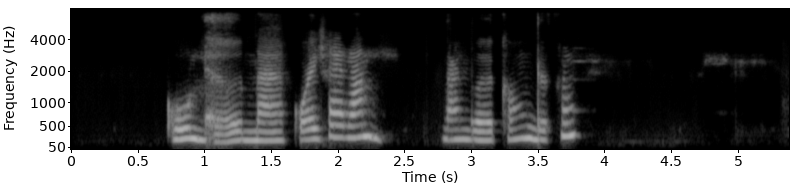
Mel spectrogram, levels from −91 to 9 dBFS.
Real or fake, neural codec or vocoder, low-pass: fake; codec, 16 kHz, 1 kbps, X-Codec, HuBERT features, trained on general audio; 7.2 kHz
